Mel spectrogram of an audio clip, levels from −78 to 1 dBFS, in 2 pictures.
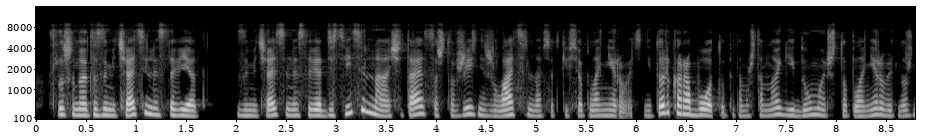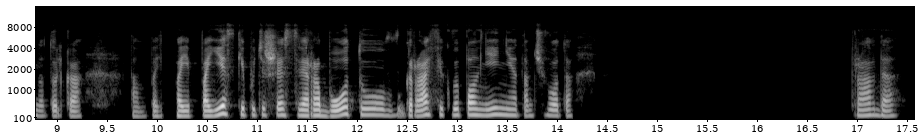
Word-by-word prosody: Слушай, 205 -1 +1
ну, - - +6
это 190 +1 +3
замечательный 195 +4 +3
совет, 185 -3 +1 0.3
замечательный 185 +1 0
совет. 180 -2 +1
Действительно, 225 - 0
считается, 195 +4 +1
что 175 - -5
в - - -10
жизни 215 +1 -1
желательно 175 0 0
всё-таки 175 - -12
всё 180 - -4
планировать, 175 -2 -5
не 165 0 -11
только 245 +5 +4
работу, 190 -5 +3
потому 165 -1 -12
что 170 - -8
многие 190 +1 -3
думают, 180 +2 -3
что 170 - -7
планировать 170 +3 -3
нужно 170 0 -8
только 160 -1 -4 0.5
там 150 -1 -11
по 155 - -6 0.2
пое 160 -1 +2
поездки, 205 +6 +4
путешествия, 190 -1 0
работу, 190 +3 +3
в 175 +1 -10
график 195 +4 +1
выполнения 195 0 +1
там 165 -1 -7
чего-то. 175 -1 -4 2.8
Правда? 175 -1 -3
185 Hz, 135 wpm, -24 LUFS, 170-195 Hz, 2.8 s, ну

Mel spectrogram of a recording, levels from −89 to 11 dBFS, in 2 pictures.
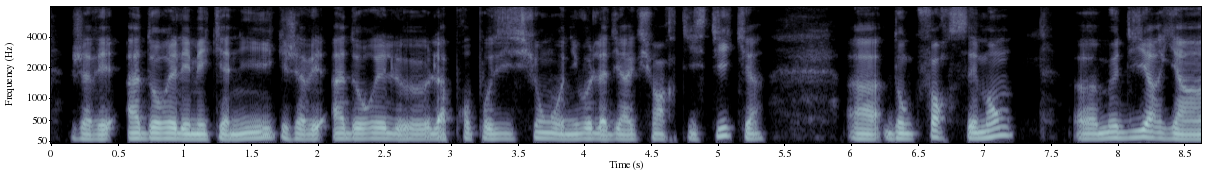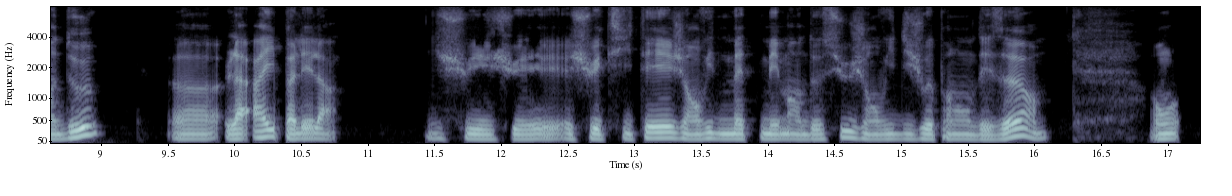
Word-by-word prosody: j'avais 105 -1 -2
adoré 115 0 +3
les 105 -1 +4
mécaniques, 105 +4 +1
j'avais 105 -3 -1
adoré 110 +1 +1
le 105 -1 0
la 110 - +1
proposition 110 +2 -4
au 105 - +1
niveau 105 +2 +1
de 110 - -2
la 95 - +2
direction 100 +1 -3
artistique. 110 +9 -5 0.8
Heu, 105 -2 +1
donc 110 -1 -1
forcément 140 +5 -1 0.5
heu, 110 -1 0
me 120 +3 +1
dire: 130 +1 0
«Il 110 - -6
y 115 - +1
a 100 - +3
un 100 0 +1
2», 170 - +4 0.5
heu, 105 -2 0
la 105 +1 +5
hype 150 - 0
elle 105 +2 +5
est - - +4
là. - - -1 0.7
Je 110 - -9
suis 100 -1 -1
je 95 - -9
suis 105 - -1
é 105 +1 -1
je - - -6
suis 110 - +1
excité, 115 +4 +3
j'ai 115 -2 0
envie 105 +3 0
de - - 0
mettre 105 0 +2
mes 105 -2 +2
mains 105 -1 -1
dessus, 105 +7 -1
j'ai 115 -3 -3
envie 100 +1 -2
d'y 105 0 -4
jouer 105 0 +1
pendant 100 -1 -3
des 95 +1 -1
heures, 155 -3 +4 0.8
en 110 +1 +1
110 Hz, 190 wpm, -21 LUFS, 105-115 Hz, 0.8 s, la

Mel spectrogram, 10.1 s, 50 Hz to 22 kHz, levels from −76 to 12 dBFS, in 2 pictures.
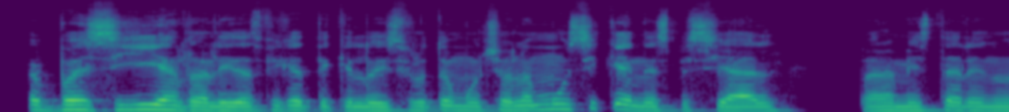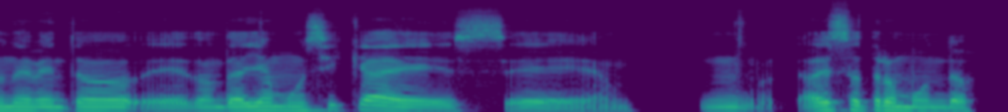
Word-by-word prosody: Eh, 155 - +2
pues 155 +2 +5
sí, 165 +1 +5
en 155 -2 +5
realidad 135 -1 +4
fíjate 145 +2 -3
que 140 - -3
lo 130 - +1
disfruto 135 +3 0
mucho, 140 +1 -1
la 150 +1 +3
música 175 +3 0
en 150 -4 +1
especial 130 0 0 0.3
para 130 0 -2
mí 130 0 +1
estar 135 +2 -2
en 135 -1 -1
un 130 0 0
evento, 125 -1 0
eh, - - -5
donde 120 +1 -2
haya 135 +1 +2
música 140 +3 0
es, 110 -3 -3
eh, 110 -1 -5 0.5
mm 120 0 -8 0.4
es 140 +2 +1
otro 145 -1 +2
mundo, 115 -3 -2
135 Hz, 180 wpm, -21 LUFS, 130-145 Hz, 0.5 s, pues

